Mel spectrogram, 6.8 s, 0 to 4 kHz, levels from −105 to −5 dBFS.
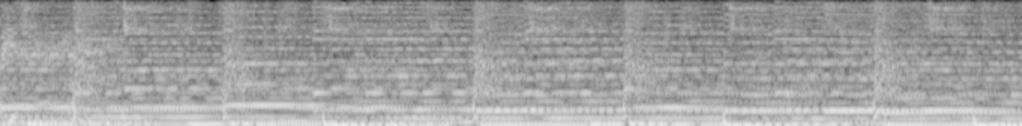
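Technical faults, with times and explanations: Throughout, wrong sample rate: played back at half its recorded rate without conversion, which fits 16 kHz audio run at 8 kHz, so everything drags at half speed, a full octave lower.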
